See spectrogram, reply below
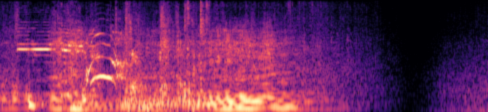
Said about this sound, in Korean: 오토바이 날치기였습니다. 아내는 가방을 안 뺏기려고 그걸 붙잡고 따라가느라 질질 끌려갔다고 하더군요.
